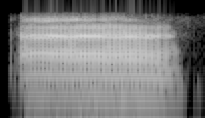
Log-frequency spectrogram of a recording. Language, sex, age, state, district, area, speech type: Tamil, male, 30-45, Tamil Nadu, Chengalpattu, rural, conversation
